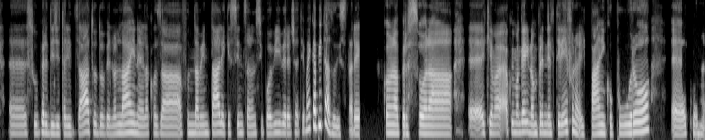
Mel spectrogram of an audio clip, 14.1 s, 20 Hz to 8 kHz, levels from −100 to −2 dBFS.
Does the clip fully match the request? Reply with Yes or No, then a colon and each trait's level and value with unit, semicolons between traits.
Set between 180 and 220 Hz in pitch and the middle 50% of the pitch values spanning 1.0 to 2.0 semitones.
Yes: medium, 185 Hz; narrow, 1.4 semitones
